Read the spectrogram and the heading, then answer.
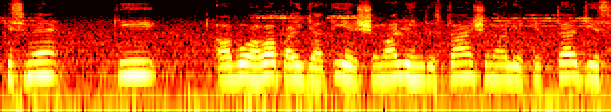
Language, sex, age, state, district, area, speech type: Urdu, male, 45-60, Delhi, New Delhi, urban, spontaneous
